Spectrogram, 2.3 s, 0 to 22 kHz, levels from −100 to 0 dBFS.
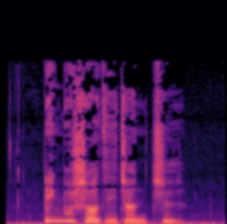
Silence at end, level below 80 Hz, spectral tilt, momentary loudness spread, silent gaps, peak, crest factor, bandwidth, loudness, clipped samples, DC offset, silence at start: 0.05 s; -44 dBFS; -3.5 dB/octave; 18 LU; none; -10 dBFS; 18 dB; 16.5 kHz; -25 LUFS; under 0.1%; under 0.1%; 0.05 s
